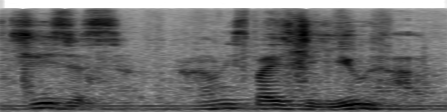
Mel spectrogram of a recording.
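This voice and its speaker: A man's voice: medium pitch, normal speed, heavy background noise, close to an everyday voice. A man playing a guarded, troubled young student with dry humour in a script table reading. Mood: earnest, pleading.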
